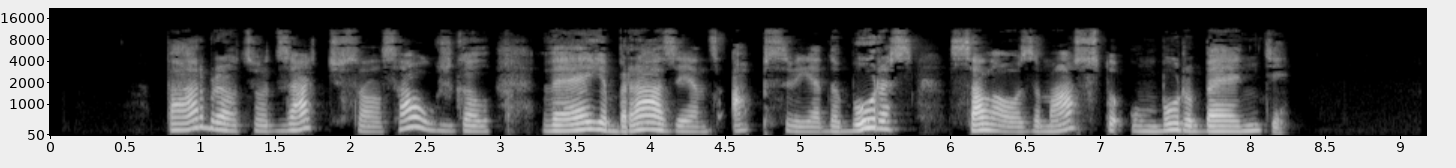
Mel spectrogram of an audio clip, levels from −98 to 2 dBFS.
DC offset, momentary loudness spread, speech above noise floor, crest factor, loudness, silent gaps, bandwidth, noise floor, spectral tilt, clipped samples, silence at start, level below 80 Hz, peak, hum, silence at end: under 0.1%; 12 LU; 60 dB; 22 dB; -23 LUFS; none; 11.5 kHz; -83 dBFS; -5 dB/octave; under 0.1%; 0.8 s; -74 dBFS; 0 dBFS; none; 0.95 s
